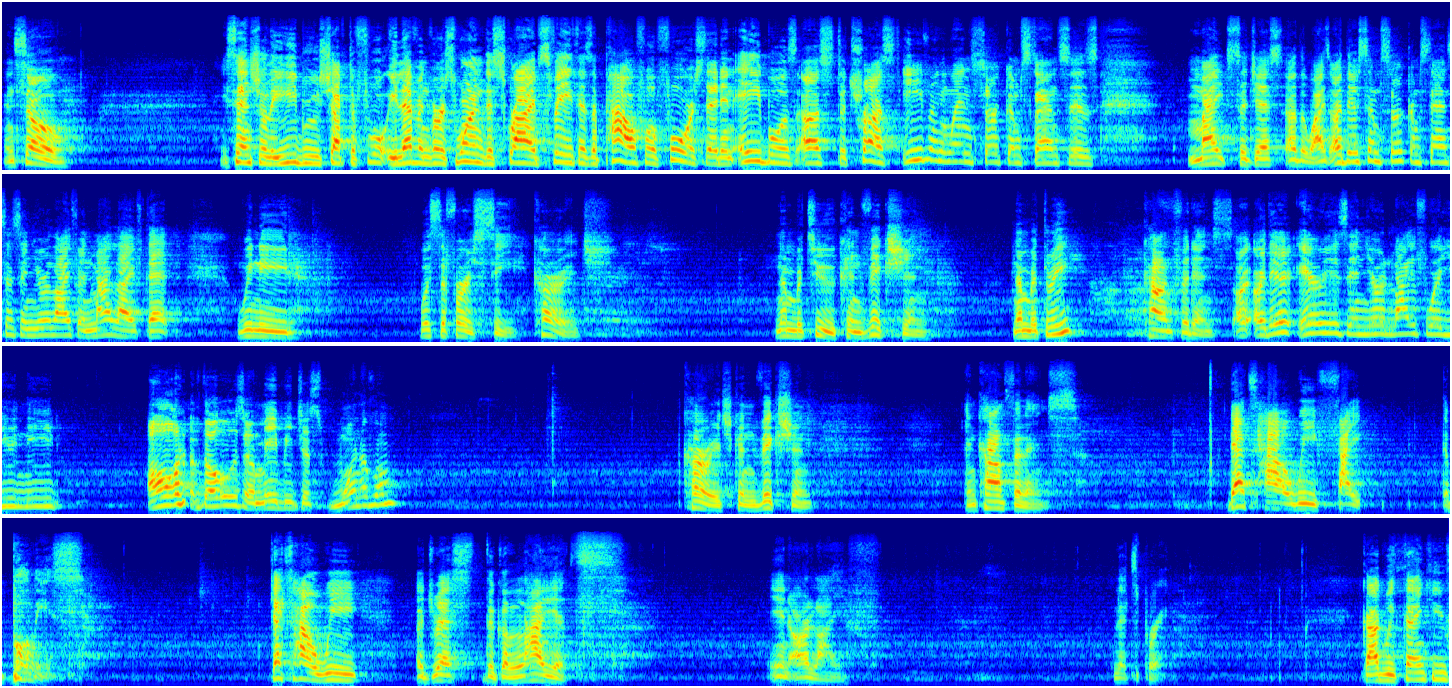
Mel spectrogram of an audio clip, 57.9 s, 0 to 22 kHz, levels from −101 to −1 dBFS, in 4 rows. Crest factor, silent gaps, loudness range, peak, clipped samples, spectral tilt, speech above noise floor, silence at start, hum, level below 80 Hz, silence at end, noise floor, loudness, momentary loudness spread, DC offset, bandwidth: 26 dB; none; 15 LU; -8 dBFS; under 0.1%; -4 dB/octave; 40 dB; 0.05 s; none; -78 dBFS; 0 s; -71 dBFS; -30 LUFS; 18 LU; under 0.1%; 15 kHz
